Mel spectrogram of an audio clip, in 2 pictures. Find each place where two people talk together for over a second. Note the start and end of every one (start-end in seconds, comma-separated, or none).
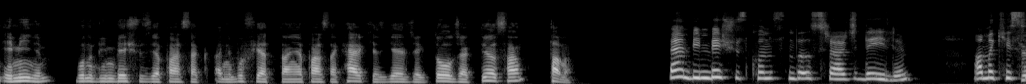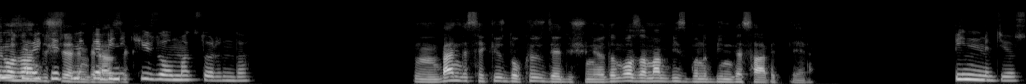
10.2-11.7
